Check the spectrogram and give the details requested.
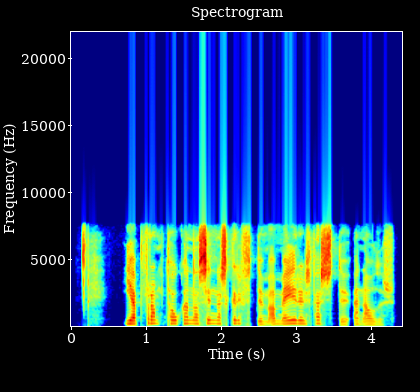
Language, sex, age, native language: Icelandic, female, 30-39, Icelandic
